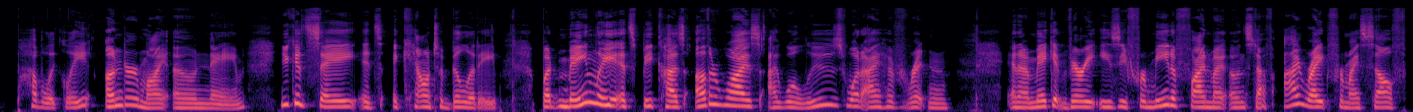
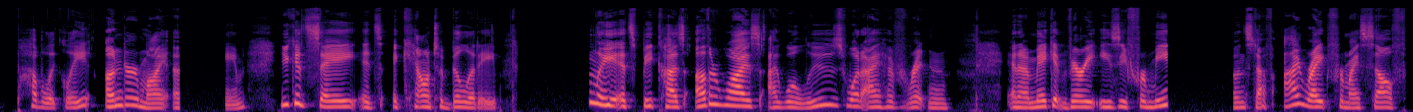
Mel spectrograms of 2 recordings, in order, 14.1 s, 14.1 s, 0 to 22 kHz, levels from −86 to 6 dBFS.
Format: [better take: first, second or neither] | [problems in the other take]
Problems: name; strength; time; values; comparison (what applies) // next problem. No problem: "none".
first | audio cutting out; at 2 s, at 5 s for 0.5 s and at 12 s for 0.5 s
